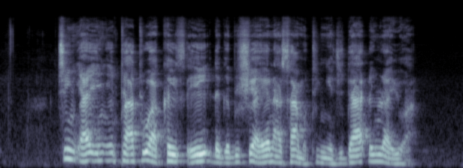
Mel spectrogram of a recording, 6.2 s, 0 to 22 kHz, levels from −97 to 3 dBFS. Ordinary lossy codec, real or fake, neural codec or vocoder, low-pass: none; real; none; 14.4 kHz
